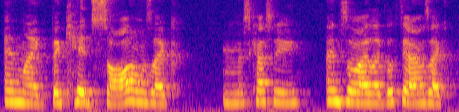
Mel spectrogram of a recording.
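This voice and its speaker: High-voiced, giggly young woman in a roomy space. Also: flat delivery, fairly quick. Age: young adult. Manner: giggly, goofy, self-mocking. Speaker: podcast co-host. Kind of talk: casual chat between best friends, with bits of journal reading. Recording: roomy, echoey indoor sound.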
